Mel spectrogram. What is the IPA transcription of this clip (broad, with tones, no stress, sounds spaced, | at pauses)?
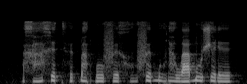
x a̤˩˥ x ɪ˨˩ t̪ʰ ʏ˩˥ k͡p a̤˨˩ k͡p u˨˩ f ʏ˨˩ x ṳ˩˥ f ʏ˩˥ ɓ o̤˩˥ ɾ a̤˨˩ w a˩˥ ɓ u˩˥ ʃ ɪ˨˩ ɾ ɪ˨˩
